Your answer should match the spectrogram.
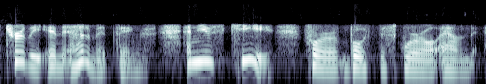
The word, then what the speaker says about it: ki: And I've recently been writing and thinking about this, and the proposal for another pronoun is to use pronoun K-I, pronounced ki.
